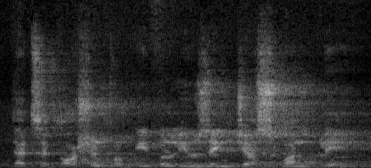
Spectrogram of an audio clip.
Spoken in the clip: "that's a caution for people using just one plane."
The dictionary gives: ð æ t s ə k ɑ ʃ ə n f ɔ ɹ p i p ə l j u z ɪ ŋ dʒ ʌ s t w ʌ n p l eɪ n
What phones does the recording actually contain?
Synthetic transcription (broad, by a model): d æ t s ə k ɑ ʃ ə n f ɔ ɹ p i p ə l j u z ɪ ŋ dʒ ʌ s t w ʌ n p l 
